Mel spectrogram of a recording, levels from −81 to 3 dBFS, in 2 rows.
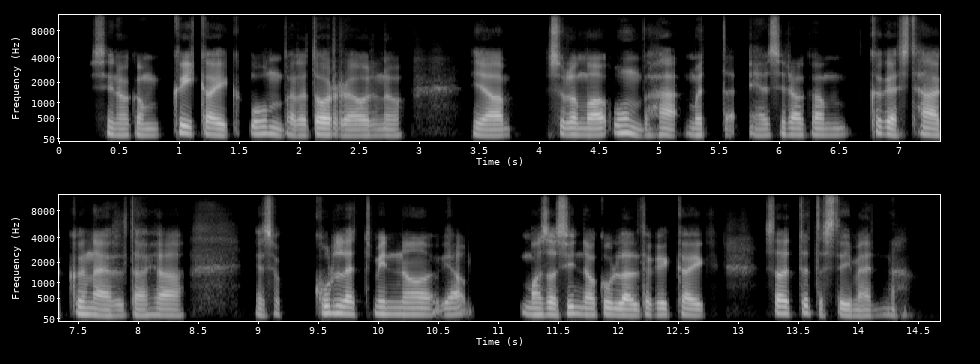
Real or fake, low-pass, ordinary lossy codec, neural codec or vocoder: fake; none; none; codec, 24 kHz, 1.2 kbps, DualCodec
